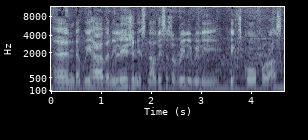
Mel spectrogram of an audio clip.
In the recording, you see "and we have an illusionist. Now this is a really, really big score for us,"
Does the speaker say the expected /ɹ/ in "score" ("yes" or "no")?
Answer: no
